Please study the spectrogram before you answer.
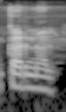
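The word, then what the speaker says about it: colonel: आगे लिखा हुआ है कर्नल। अब इसमें एल के बाद जो होता है वो साइलेंट होता है।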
